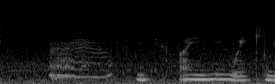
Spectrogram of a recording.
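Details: Shaded golden Persian kittens, four weeks old, out and about in their corral; a drawn-out level mew, a brief squeak, then a louder, longer steady mew ending in a short cry.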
